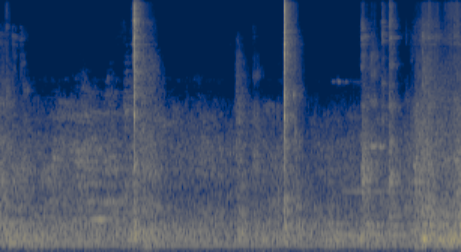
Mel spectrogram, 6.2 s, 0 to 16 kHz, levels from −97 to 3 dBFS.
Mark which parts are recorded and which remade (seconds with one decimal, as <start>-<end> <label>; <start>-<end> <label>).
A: 0.0-1.6 recorded; 1.6-2.2 remade; 2.2-6.2 recorded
